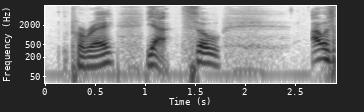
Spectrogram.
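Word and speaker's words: Paré: name uh P what what is it Michael paray paray yeah so I was like I don't remember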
